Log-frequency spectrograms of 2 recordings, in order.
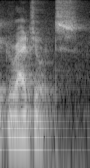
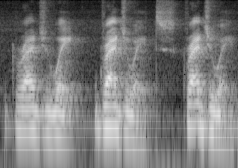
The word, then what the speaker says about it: graduate: If it is a noun, then you say graduate, stressing the first syllable. But the verb is graduate.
